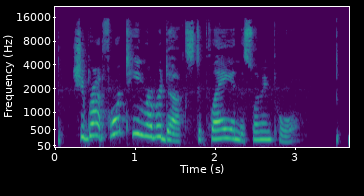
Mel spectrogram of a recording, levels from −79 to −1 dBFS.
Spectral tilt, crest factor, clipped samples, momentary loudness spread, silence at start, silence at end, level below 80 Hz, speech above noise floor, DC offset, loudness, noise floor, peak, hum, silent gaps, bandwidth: -3 dB/octave; 16 dB; under 0.1%; 9 LU; 0.05 s; 0.7 s; -78 dBFS; 24 dB; under 0.1%; -27 LUFS; -52 dBFS; -12 dBFS; none; none; 16 kHz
